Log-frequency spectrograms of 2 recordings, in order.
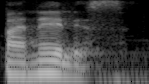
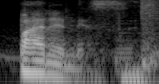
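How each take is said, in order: First: The stress is on the middle syllable. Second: The stress is on the first syllable. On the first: The speaker calls it right. "en plural deja de ser una palabra aguda y pasa a grave" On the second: The speaker calls it wrong. "pero nunca a esdrújula, de ahí que es incorrecto decir"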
